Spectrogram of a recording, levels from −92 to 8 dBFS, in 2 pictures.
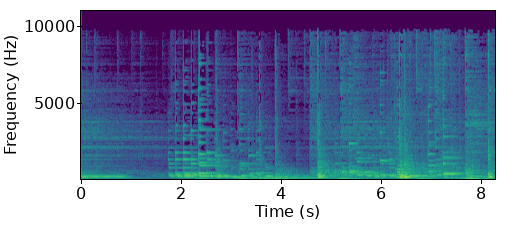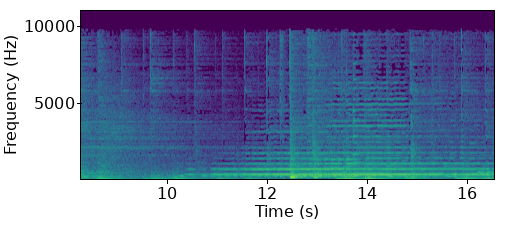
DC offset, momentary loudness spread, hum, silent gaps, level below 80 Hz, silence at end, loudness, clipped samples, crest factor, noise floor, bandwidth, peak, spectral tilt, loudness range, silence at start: under 0.1%; 15 LU; none; none; -34 dBFS; 0 s; -23 LUFS; under 0.1%; 20 dB; -47 dBFS; 10 kHz; -2 dBFS; -6 dB/octave; 9 LU; 0 s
